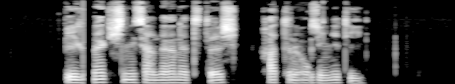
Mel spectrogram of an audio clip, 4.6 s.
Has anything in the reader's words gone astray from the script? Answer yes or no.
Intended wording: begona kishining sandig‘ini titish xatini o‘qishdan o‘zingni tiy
yes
